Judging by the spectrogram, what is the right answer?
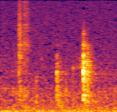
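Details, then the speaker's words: Kenmore top-loader washer that wouldn't spin: lid switch case, cracked from failed glue, held tight with zip ties; after the fix, four crisp light clicks in about a second show the lid switch actuating normally again. "yeah so now we can hear it click we reinstall this it should work"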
